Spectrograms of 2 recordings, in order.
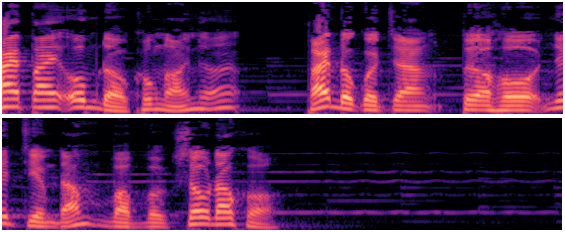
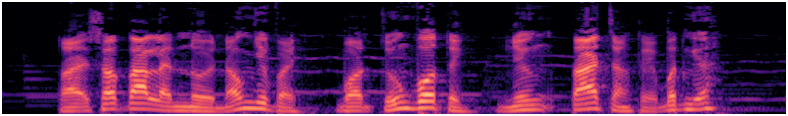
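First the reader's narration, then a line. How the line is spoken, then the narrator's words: Muttering to himself. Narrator (Vietnamese): miệng lẩm bẩm một mình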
